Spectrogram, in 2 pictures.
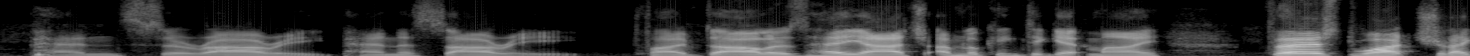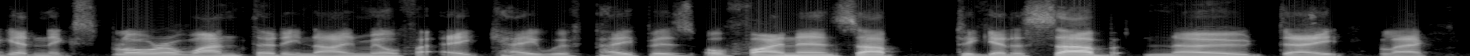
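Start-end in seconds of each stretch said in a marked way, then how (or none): none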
